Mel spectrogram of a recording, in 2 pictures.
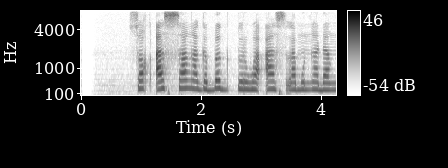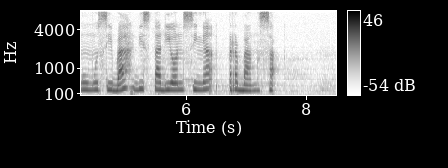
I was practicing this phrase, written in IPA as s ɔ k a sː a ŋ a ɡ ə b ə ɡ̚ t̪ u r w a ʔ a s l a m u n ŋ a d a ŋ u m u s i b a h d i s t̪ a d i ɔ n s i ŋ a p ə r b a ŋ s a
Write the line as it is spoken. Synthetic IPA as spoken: s ɔ k a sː a ŋ a ɡ ə b ə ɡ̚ t̪ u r w a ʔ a s l a m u n ŋ a d a ŋ u m u s i b a h d i s t̪ a d i ɔ n s i ŋ a p ə r b a ŋ s a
